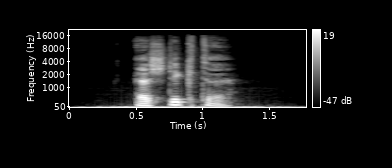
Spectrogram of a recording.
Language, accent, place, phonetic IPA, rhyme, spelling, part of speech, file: German, Germany, Berlin, [ɛɐ̯ˈʃtɪktə], -ɪktə, erstickte, adjective / verb, De-erstickte.ogg
- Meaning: inflection of ersticken: 1. first/third-person singular preterite 2. first/third-person singular subjunctive II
